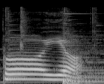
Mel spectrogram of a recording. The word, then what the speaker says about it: baya: dalam bahasa Jawa hewan ini disebut Boyo tulisannya baya tapi anak-anak membacanya Boyo Nggih Oke kita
